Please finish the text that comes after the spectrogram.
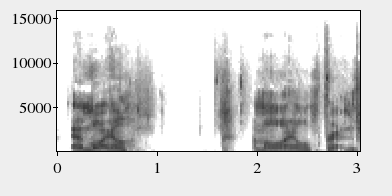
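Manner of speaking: crying while talking. Describing how to be remembered to another speaker: crying while talking. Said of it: "I keep crying".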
